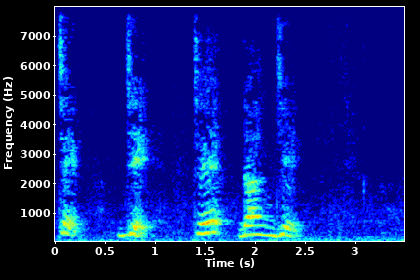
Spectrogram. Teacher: Dimulai dengan hambatan total atau stop yang diikuti pelepasan melalui celah sempit, di mana artikulasi yang sama, contohnya C, J, C, dan J.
